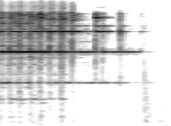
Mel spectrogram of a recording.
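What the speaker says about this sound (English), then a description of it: "Ring the bell, Joe." A bell rings several times in quick succession on a weather podcast, the bright metallic tones loud and close, then fading into a short ringing tail.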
